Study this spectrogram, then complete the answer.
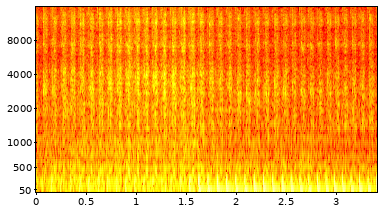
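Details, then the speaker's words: Suzuki Sniper 155 bored to 175cc, idling before repair: a steady single-cylinder thump with a loose, busy clatter on top. The stock cam chain tensioner spring is worn out, letting the chain rattle. "Ayan, tunog ano. Hindi ko alam kung anong problema mga boss, pero try natin palitan ng tensioner manual."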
